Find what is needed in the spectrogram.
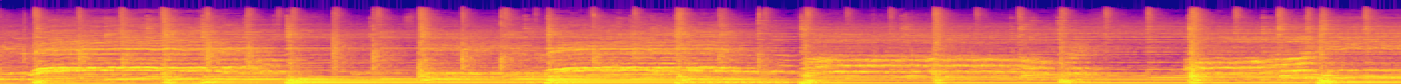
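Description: Live gospel music: several voices singing together in long held phrases that slide in pitch, over keyboard and a drum kit keeping a steady beat.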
